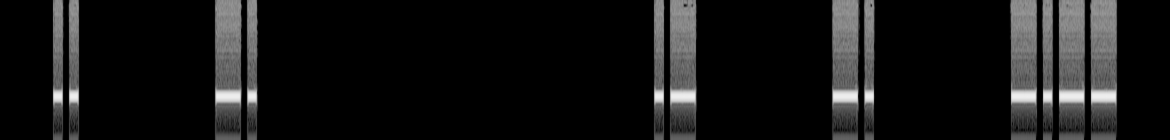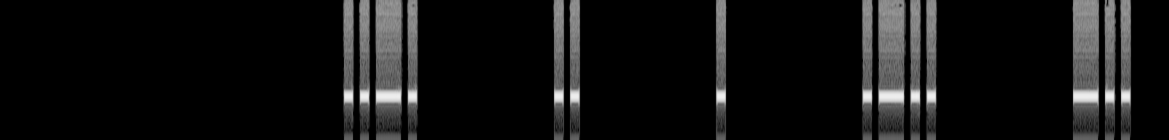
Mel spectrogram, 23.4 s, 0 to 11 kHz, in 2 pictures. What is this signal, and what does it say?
Morse code, heard as a keyed tone, about 15 wpm, spaced as for 5 wpm, 1000 Hz. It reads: IN ANY FIELD
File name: 5wpm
